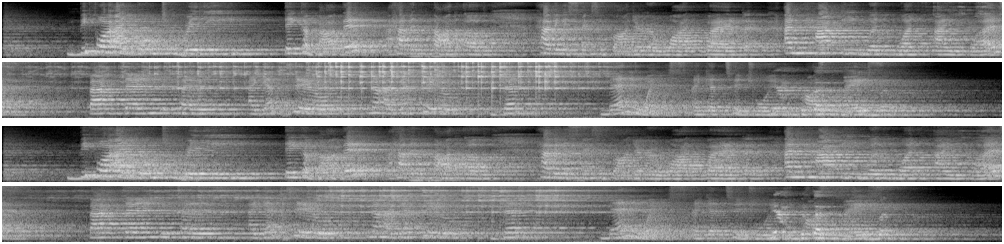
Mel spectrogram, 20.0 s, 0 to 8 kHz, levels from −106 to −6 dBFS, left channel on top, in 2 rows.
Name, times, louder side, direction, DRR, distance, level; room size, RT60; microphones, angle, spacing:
voice 1, 0.6-2.4 2.8-10.1 10.9-13.3 13.6-14.5 15.0-15.4 16.0-18.7, left 1 dB, 25° left, -3 dB, 1.7 m, -29 dB
Glass, 9.8-16.2, left 10 dB, 80° left, 0.8 m, -24 dB
voice 2, 17.6-18.9, right 3 dB, 45° right, 6 dB, 0.6 m, -29 dB
12.0 x 9.6 x 4.2 m, 2.7 s
head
